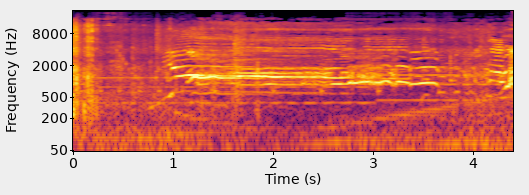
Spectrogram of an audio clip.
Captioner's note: cheering happily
